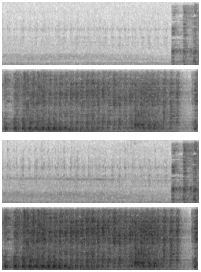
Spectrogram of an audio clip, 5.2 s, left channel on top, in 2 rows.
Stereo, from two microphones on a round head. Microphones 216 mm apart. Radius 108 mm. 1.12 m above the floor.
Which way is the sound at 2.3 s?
20° right (ahead or behind).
